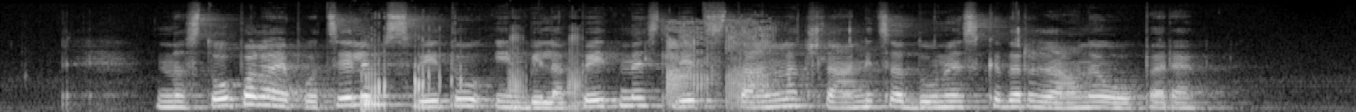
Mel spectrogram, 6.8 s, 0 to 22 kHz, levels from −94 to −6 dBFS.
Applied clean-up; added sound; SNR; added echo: none; Fart; 7 dB; none.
